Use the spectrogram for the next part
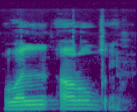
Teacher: ضاد کو موٹا ادا کریں گے اور زیر کو کسرے کو نرم سے پڑھیں گے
